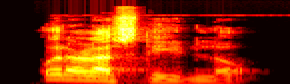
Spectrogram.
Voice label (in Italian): "stilla", crespinese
